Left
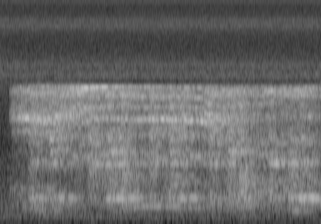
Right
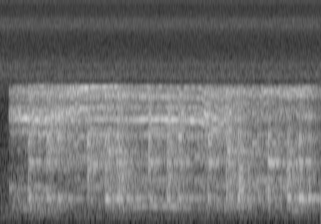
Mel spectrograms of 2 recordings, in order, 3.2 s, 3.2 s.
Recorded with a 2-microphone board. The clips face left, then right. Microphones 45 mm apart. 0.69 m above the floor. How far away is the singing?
About 3.5 m.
